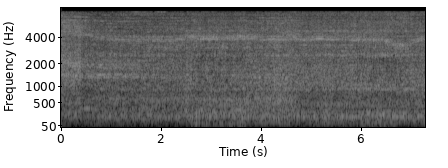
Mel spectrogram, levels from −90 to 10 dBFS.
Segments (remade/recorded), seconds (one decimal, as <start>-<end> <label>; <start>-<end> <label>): 0.0-2.6 recorded; 2.6-3.7 remade; 3.7-5.9 recorded; 5.9-6.7 remade; 6.7-7.3 recorded

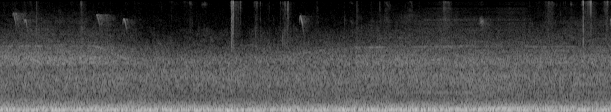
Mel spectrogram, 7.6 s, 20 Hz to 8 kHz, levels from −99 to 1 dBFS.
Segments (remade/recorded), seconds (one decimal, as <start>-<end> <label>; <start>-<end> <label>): 0.0-5.3 recorded; 5.3-6.6 remade; 6.6-7.6 recorded

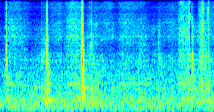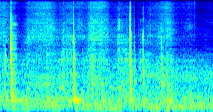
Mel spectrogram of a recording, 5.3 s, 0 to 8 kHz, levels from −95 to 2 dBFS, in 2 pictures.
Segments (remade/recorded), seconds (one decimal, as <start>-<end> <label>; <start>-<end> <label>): 0.0-5.3 remade

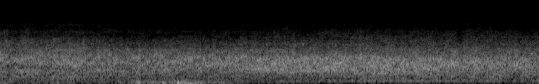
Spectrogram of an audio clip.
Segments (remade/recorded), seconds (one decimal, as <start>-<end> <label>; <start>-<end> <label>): 0.0-5.4 remade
